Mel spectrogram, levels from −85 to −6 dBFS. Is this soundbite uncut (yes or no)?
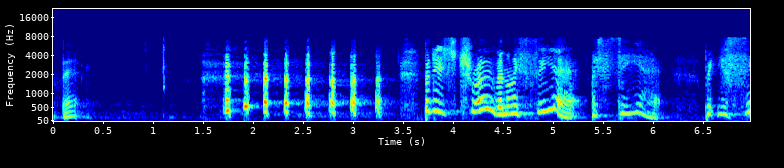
no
